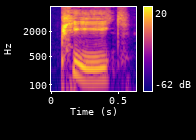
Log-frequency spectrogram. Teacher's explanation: you hear again a puff of air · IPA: [pʰik]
